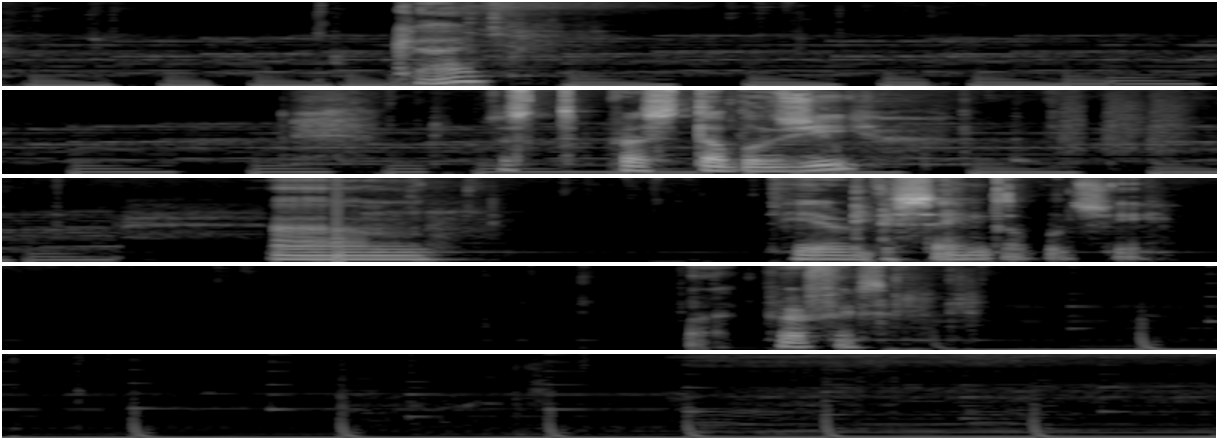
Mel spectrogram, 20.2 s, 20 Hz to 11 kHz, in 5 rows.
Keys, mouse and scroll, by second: 1.5 click, 2.4 ctrl+click, 2.8 g, 4.9 scroll down 2, 5.1-5.6 shift+middle drag, 5.6-6.1 scroll up 6, 6.3 middle click, 6.7 middle click, 6.9-7.3 scroll down 3, 7.3 alt+middle click, 7.6 middle click, 8.2-9.4 scroll up 2, 9.4 middle click, 10.0 click, 10.6 ctrl+click, 10.9 g, 13.1-13.9 scroll down 4, 13.9 middle click, 14.2 scroll down 3, 14.5 shift+middle click, 15.4 middle click, 16.2 alt+shift+z, 16.5-17.9 middle drag, 17.9 ctrl+s, 18.2-19.7 middle drag.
